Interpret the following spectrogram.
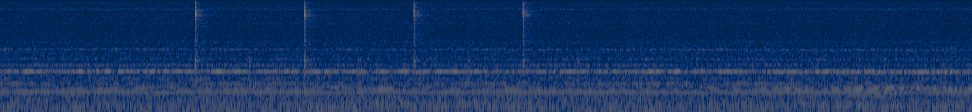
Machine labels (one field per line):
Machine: valve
